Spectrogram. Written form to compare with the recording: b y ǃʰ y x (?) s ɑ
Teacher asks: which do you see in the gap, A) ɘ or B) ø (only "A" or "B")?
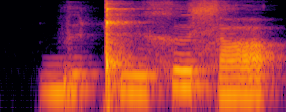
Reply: B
